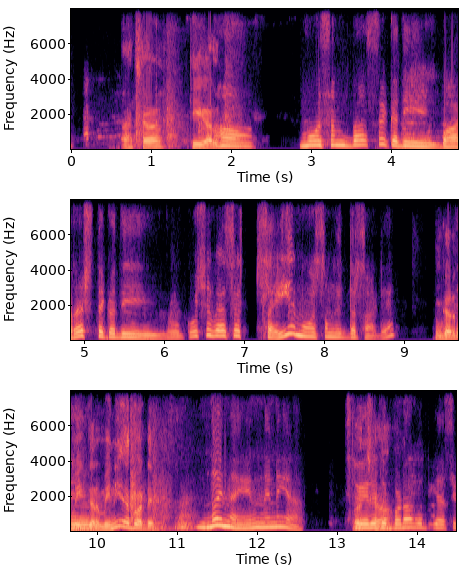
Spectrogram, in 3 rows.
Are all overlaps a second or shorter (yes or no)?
yes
